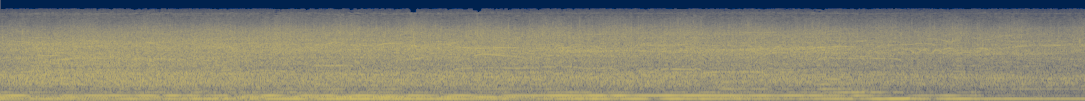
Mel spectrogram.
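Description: Rock music at the end of a track: a sustained chord held and ringing over a dense wash of distorted noise. The lowest bass notes drop out a little past halfway.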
